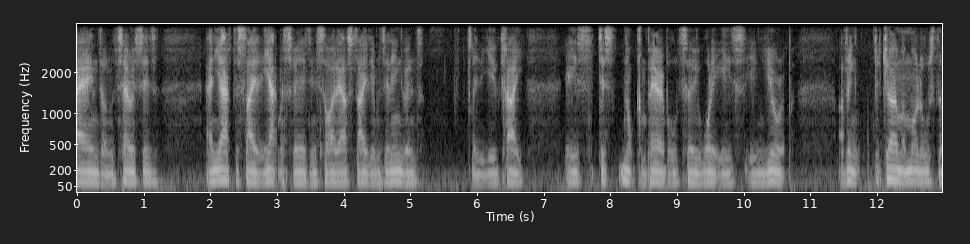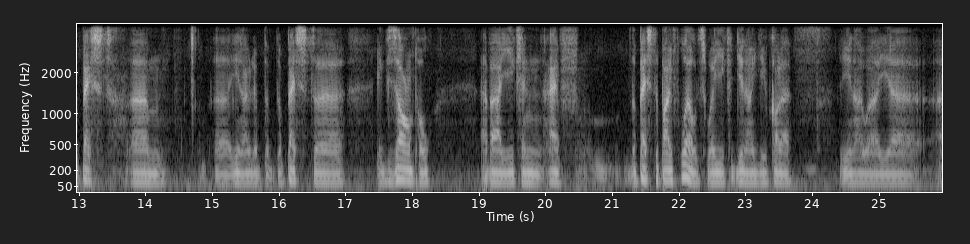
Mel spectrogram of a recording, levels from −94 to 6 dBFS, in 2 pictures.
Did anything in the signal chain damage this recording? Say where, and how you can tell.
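Yes. Network: scattered short gaps between 16.61 and 17.54 s, where about five lost or late packets, none much longer than 15 ms, were each concealed by extending the preceding sound. Across that span you hear brief ticks and small smears.

Buffer: a jitter buffer slow-down from 18.67 to 19.51 s. Running short, the receiver repeated tiny pitch-period-sized pieces, adding 66 ms, so the audio plays at 93% speed with unchanged pitch, sounding stretched.

Buffer again: a jitter buffer speed-up from 21.69 to 22.65 s, trimming roughly 50 ms of excess queued audio in small cuts. Playback runs at 105% speed, same pitch, giving a briefly hurried feel. All of this sits on the call codec path, whose band stops at 4 kHz.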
